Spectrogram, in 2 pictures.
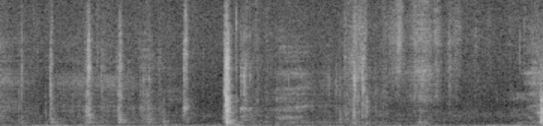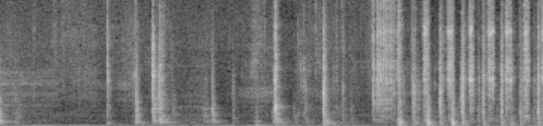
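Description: Ratchet wrench clicking in quick bursts while tightening radiator mounting bolts on a car, sharp metallic ticks close by with some clanks and pauses between strokes.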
